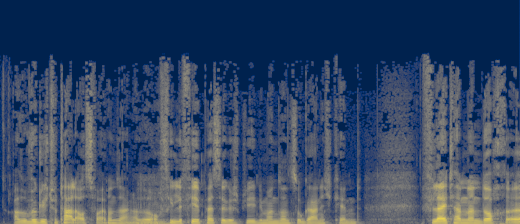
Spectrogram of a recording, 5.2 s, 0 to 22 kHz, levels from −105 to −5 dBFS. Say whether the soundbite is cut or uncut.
cut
